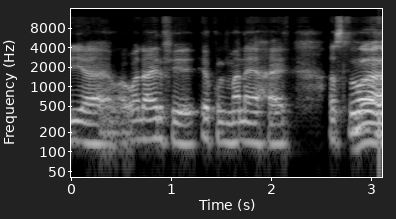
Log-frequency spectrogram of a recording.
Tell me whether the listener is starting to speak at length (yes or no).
no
